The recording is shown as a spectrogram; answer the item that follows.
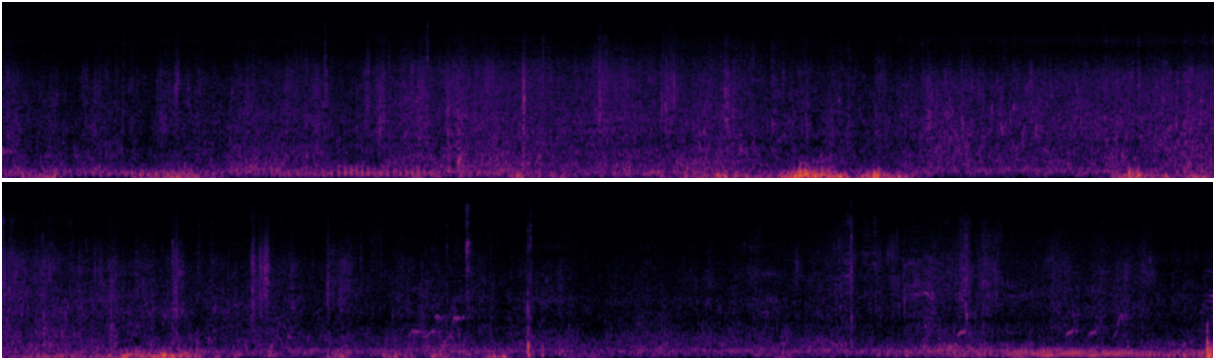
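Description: Wind gusting on the microphone over the steady wash of sea waves against rocks.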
